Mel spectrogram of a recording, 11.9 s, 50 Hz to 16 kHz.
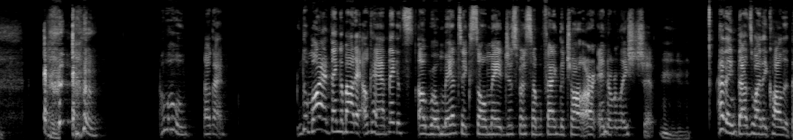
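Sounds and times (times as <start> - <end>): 
person clearing throat: 0.6 - 1.6, 9.9 - 10.4
speech: 0.7 - 1.6, 2.4 - 3.5, 4.4 - 11.8.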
